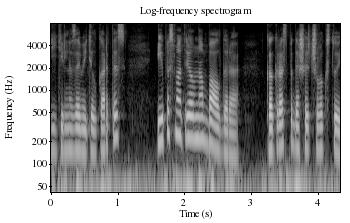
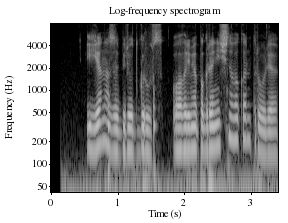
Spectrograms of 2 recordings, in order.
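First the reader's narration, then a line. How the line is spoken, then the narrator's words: Grumbled. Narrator (Russian): буркнул Кортес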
